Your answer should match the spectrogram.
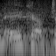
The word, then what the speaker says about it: Acuff: His name is John Acuff. John, I hope I'm saying that right. Acuff or...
